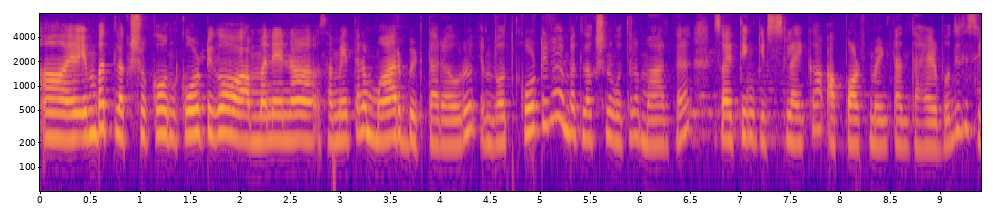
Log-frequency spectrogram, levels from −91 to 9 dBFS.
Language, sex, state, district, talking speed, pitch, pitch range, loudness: Kannada, female, Karnataka, Belgaum, 160 wpm, 225 Hz, 205-250 Hz, -19 LUFS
